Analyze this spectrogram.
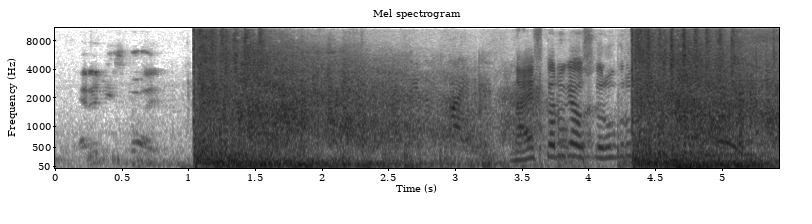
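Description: An automatic rifle fires bursts of gunfire.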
